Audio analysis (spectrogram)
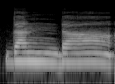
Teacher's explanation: దమ్ డా, దా పక్కన 0 ఉంది కదా, అంటే అనుస్వారం స్పష్టంగా పలకాలి. చివరన డా ఉంది, దీర్ఘం ఉండాలి, అంటే సాగదీసి పలకాలి.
